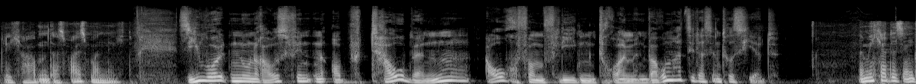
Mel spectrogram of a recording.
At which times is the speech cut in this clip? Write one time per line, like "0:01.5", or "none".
none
